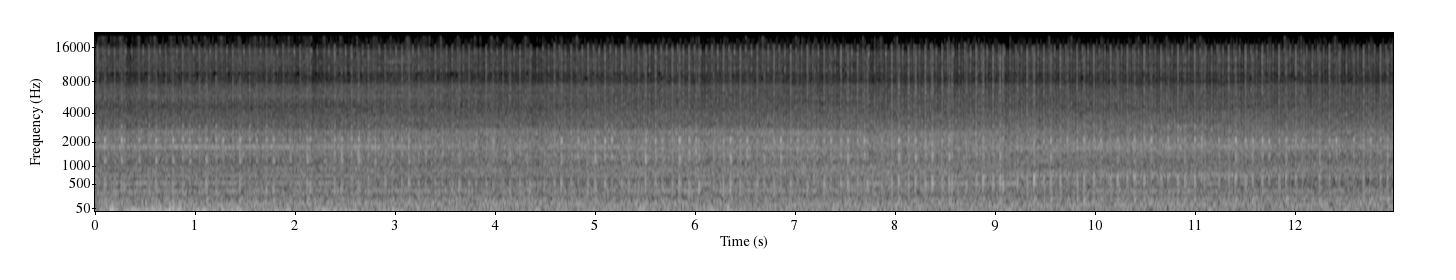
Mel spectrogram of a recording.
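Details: Toyota 1JZ-GE at idle: steady light tapping about three per second over smooth idle; knock source undetermined, others advise checking camshaft bolt tightness; unconfirmed.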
